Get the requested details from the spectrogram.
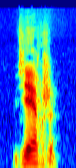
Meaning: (proper noun) 1. the stellar constellation Virgo 2. the zodiac sign Virgo; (noun) Virgo (person with this star sign)
- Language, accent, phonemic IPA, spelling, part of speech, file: French, France, /vjɛʁʒ/, Vierge, proper noun / noun, LL-Q150 (fra)-Vierge.wav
